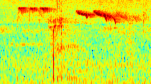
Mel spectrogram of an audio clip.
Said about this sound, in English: That's that woodpecker again. Should we listen? Yeah. The woodpecker.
